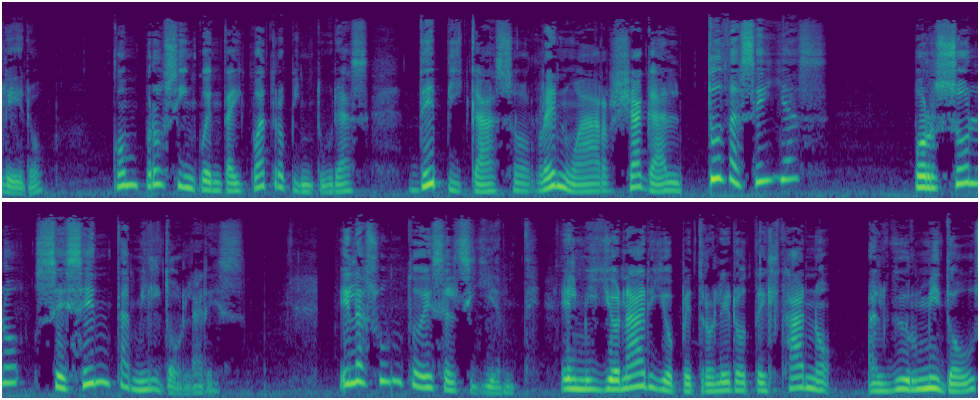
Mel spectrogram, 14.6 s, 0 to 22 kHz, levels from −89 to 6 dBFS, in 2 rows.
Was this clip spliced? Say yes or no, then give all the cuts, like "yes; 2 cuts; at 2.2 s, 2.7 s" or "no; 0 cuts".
yes; 3 cuts; at 5.1 s, 9.7 s, 11.5 s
